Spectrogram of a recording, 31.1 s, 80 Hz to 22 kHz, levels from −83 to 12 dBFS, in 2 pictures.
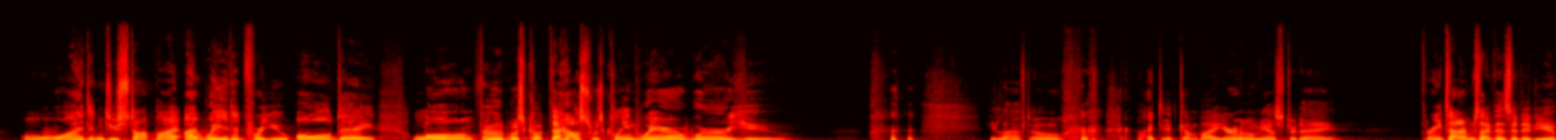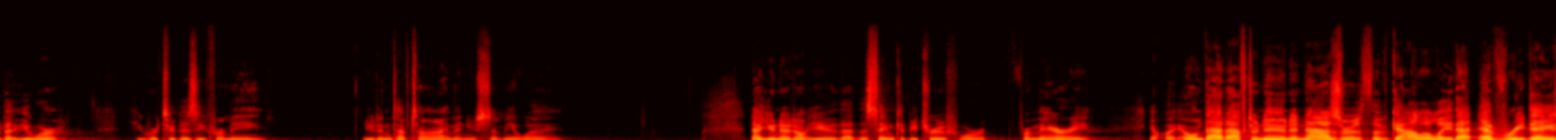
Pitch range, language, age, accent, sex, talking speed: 135-220 Hz, English, 50-69, American, male, 150 wpm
